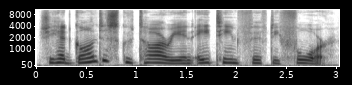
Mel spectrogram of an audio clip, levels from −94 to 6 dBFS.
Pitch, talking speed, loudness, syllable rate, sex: 205 Hz, 180 wpm, -16 LUFS, 4.5 syllables/s, female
